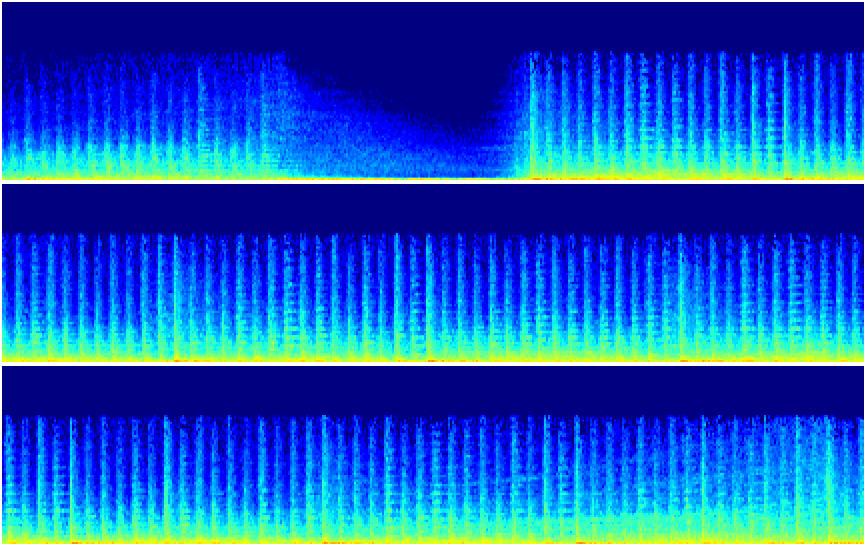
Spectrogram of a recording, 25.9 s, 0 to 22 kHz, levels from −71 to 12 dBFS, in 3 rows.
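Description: No technical faults can be heard anywhere in this audio.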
